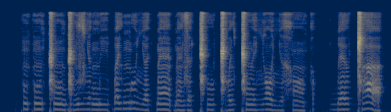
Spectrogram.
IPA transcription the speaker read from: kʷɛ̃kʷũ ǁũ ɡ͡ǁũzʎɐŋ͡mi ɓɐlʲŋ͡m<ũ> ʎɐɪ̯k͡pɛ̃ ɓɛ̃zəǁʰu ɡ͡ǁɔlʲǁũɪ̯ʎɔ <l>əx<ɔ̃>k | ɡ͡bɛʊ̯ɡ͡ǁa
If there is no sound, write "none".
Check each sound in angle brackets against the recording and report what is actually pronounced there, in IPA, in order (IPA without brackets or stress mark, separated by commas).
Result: u, ʎ, ɔ̃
